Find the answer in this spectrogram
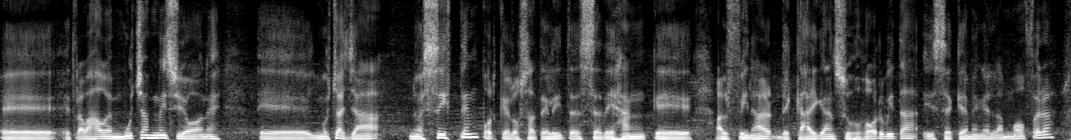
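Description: Speaking at a fairly slow pace, a man with a fairly low pitch keeps his loudness very even over noticeable background noise. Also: ordinary pitch variation. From Puerto Rico. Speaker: space scientist. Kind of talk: interview. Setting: conference.

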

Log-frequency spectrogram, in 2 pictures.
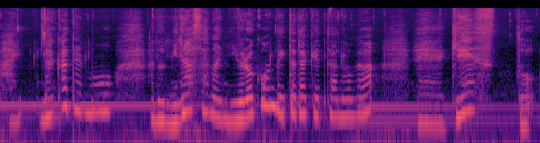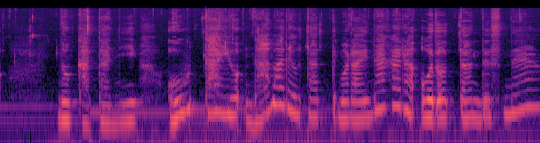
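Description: A woman's fairly high voice with very wide pitch swings at a fairly slow pace, music in the background. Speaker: butoh dancer and IT engineer hosting a podcast. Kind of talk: casual solo podcast talk. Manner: polite, formal.

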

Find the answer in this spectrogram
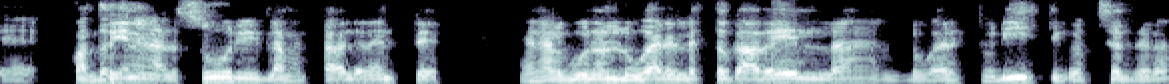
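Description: With a Chilean accent, a man speaks at a fairly quick pace and medium pitch with ordinary pitch variation. The sound is dry and close, with no echo. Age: 40s. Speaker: politician. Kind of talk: interview. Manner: halting.

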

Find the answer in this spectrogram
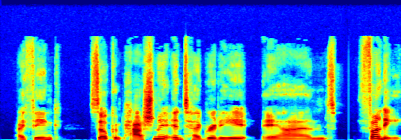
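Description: Speaking at a fairly slow pace with an American accent, a woman uses an ordinary speaking voice at medium pitch with ordinary pitch variation, recorded very cleanly against a silent background with a dry, close sound and no echo. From Southern California. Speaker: college soccer goalkeeper. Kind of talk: casual interview.

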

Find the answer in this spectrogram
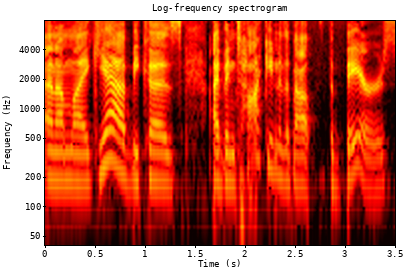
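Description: In a very clean recording with a silent background and a dry, close sound with no echo, a woman with a fairly low pitch talks at a moderate pace with ordinary pitch variation. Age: 30s. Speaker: sports TV reporter. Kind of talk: casual interview.

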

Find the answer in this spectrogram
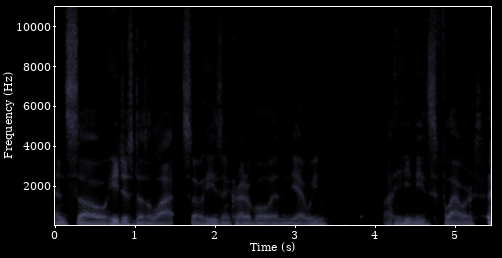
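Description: A man with an American accent speaks at a moderate pace, his fairly low voice showing vocal fry and a monotone, flat intonation. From New Jersey. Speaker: singer-songwriter. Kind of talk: casual interview. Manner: halting, many fillers.

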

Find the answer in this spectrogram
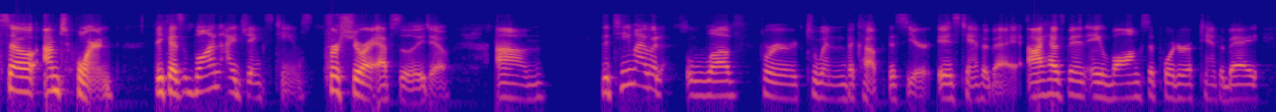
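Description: A plain, everyday voice speaks with an American accent and lively intonation. Its loudness swings widely. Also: woman, fairly low pitch for a woman. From Philadelphia, US. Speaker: comedy video creator. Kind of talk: casual chat. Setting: phone call.

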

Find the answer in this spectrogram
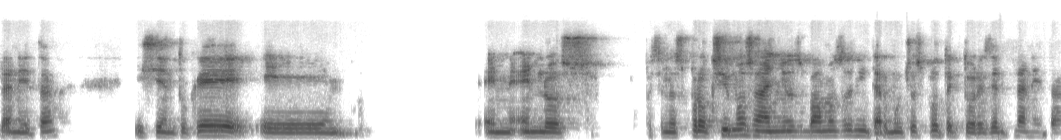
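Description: At a moderate pace, a man talks in a plain, everyday voice with a medium pitch. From Colombia, Bogotá. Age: 30s. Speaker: restaurant chain founder. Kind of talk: interview.

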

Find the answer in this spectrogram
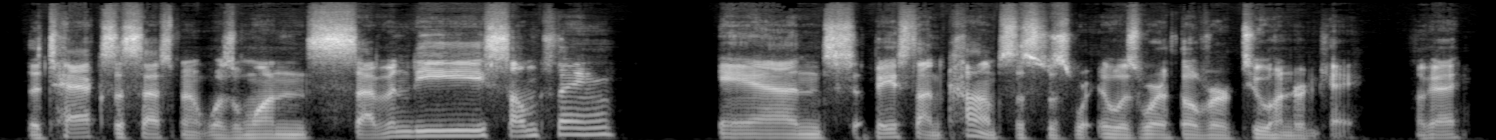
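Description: Here is a man with an ordinary speaking voice, a fairly low pitch and an American accent, at a moderate pace. The recording is very clean with a silent background, and the sound is dry and close with no echo. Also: lively intonation, very even loudness. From Wisconsin, US Midwest. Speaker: real estate investor. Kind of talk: interview.

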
